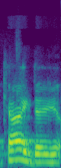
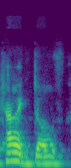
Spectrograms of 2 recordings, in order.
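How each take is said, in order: First: The name uses the northern Irish dialect pronunciation. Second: The name uses the southern Irish dialect pronunciation. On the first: "in the north it's Do" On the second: "In the south it's Dove"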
